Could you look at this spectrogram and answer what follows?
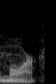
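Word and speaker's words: Mohr: I'm pronouncing it Moore.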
